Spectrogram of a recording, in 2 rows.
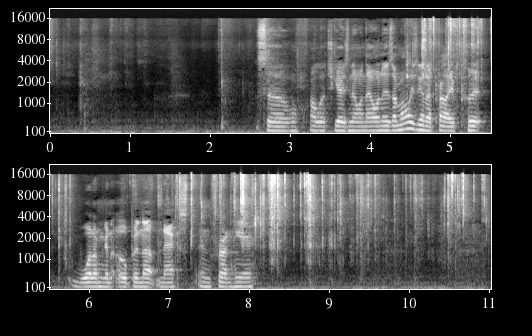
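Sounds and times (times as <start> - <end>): foil wrapper crinkling: 4.3 - 6.0, 6.6 - 11.0.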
